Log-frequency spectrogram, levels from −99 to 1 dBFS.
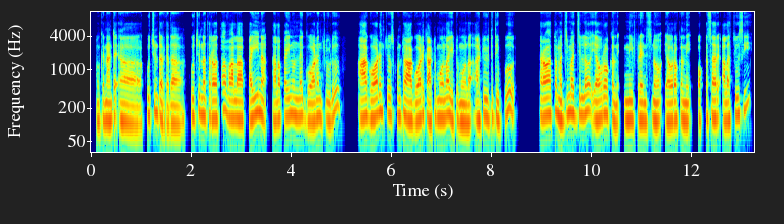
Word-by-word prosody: "Okay 120 Hz, +2 st, -5 dB
నా? 125 Hz, -, +5 dB
అంటే 125 Hz, -, -2 dB
ఆహ్, 110 Hz, -3 st, 0 dB
కూర్చుంటారు 155 Hz, -5 st, -1 dB
కదా! 115 Hz, +1 st, +1 dB, 0.3 s
కూర్చున్న 150 Hz, +1 st, -2 dB
తర్వాత 135 Hz, -1 st, +2 dB, 0.2 s
వాళ్ళ 140 Hz, 0 st, +4 dB, 0.2 s
పైన 155 Hz, +5 st, +2 dB, 0.2 s
తల 125 Hz, +2 st, 0 dB
పైనుండి 150 Hz, 0 st, -1 dB
గోడను 130 Hz, +3 st, +1 dB
చూడు. 135 Hz, +5 st, -3 dB, 0.6 s
ఆ -, -, +10 dB
గోడను 155 Hz, +5 st, +3 dB
చూసుకుంటూ, 150 Hz, -1 st, -5 dB
ఆ -, -, +9 dB
గోడకి 135 Hz, +2 st, +2 dB
అటు 125 Hz, +4 st, -3 dB
మూల, 140 Hz, +2 st, +2 dB
ఇటు 130 Hz, -, -8 dB
మూల, 120 Hz, -1 st, +1 dB, 0.2 s
అటు 130 Hz, +3 st, -3 dB
ఇటు 140 Hz, -, -7 dB
తిప్పు. 135 Hz, +10 st, -3 dB, 0.6 s
తర్వాత 155 Hz, +2 st, +5 dB
మధ్య 135 Hz, +4 st, -1 dB
మధ్యలో 160 Hz, +2 st, -1 dB, 0.2 s
ఎవరో 145 Hz, +4 st, +2 dB
ఒకళ్ళని 130 Hz, -5 st, -4 dB, 0.2 s
నీ 135 Hz, -, +2 dB
ఫ్రెండ్స్‌నో 125 Hz, 0 st, 0 dB, 0.2 s
ఎవరో 130 Hz, +2 st, +3 dB
ఒకళ్ళని 130 Hz, -2 st, -2 dB, 0.2 s
ఒక్కసారి 140 Hz, +1 st, -1 dB
అలా 125 Hz, 0 st, +1 dB
చూసి, 155 Hz, +7 st, -4 dB
140 Hz, 170 wpm, -23 LUFS, 125-155 Hz, 0.6 s, ఆ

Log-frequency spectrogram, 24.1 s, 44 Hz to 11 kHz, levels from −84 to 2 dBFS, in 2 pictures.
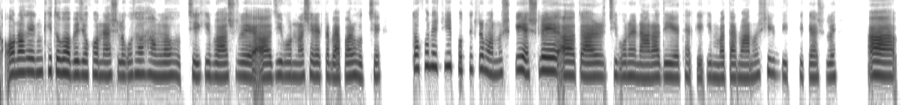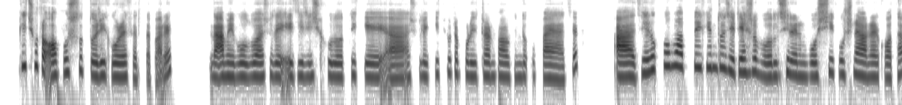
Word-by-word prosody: অনাকাঙ্ক্ষিতভাবে 250 Hz, -1 st, +2 dB
যখন 225 Hz, +1 st, -1 dB
আসলে 215 Hz, -1 st, -3 dB
কোথাও 230 Hz, +1 st, -1 dB
হামলা 205 Hz, -1 st, 0 dB
হচ্ছে 200 Hz, +2 st, -7 dB
কিংবা 205 Hz, -2 st, -1 dB
আসলে 210 Hz, 0 st, -3 dB, 0.2 s
আ -, -, +6 dB, 0.2 s
জীবন 210 Hz, -1 st, -3 dB
নাশের 210 Hz, +1 st, 0 dB
একটা 210 Hz, +1 st, -5 dB
ব্যাপার 205 Hz, 0 st, +2 dB
হচ্ছে, 195 Hz, +1 st, -6 dB, 0.5 s
তখন 310 Hz, +3 st, -1 dB
এটি 340 Hz, +2 st, -7 dB
প্রত্যেকটা 295 Hz, +1 st, -5 dB
মানুষকেই 235 Hz, +5 st, 0 dB
আসলে 275 Hz, +3 st, +3 dB, 0.3 s
আ -, -, +8 dB, 0.2 s
তার 200 Hz, 0 st, +6 dB, 0.2 s
জীবনে 205 Hz, -2 st, -3 dB
নাড়া 190 Hz, +1 st, +3 dB
দিয়ে 195 Hz, -1 st, +2 dB
থাকে 205 Hz, -, -7 dB
কিংবা 190 Hz, -1 st, -3 dB
তার 195 Hz, -, 0 dB
মানসিক 215 Hz, +7 st, -3 dB
দিক 200 Hz, -, -8 dB
থেকে 200 Hz, -1 st, -9 dB
আসলে 195 Hz, 0 st, -7 dB, 0.5 s
আ -, -, +9 dB, 0.6 s
কিছুটা 345 Hz, 0 st, -1 dB, 0.2 s
অপস্তুত 250 Hz, +4 st, -5 dB
তৈরি 210 Hz, 0 st, +1 dB
করে 200 Hz, 0 st, +2 dB
ফেলতে 180 Hz, -1 st, -11 dB
পারে। -, -, -1 dB, 0.6 s
না, 190 Hz, -, +3 dB
আমি 200 Hz, 0 st, -1 dB
বলবো 200 Hz, 0 st, -3 dB
আসলে 205 Hz, -1 st, -6 dB
এই 205 Hz, -, 0 dB
যে 205 Hz, -, -4 dB
জিনিসগুলো 200 Hz, 0 st, -6 dB, 0.2 s
থেকে 210 Hz, -2 st, -5 dB, 0.3 s
আ -, -, +3 dB, 0.2 s
আসলে 205 Hz, +1 st, -9 dB
কিছুটা 235 Hz, +1 st, -10 dB
পরিত্রাণ 205 Hz, -1 st, -4 dB
পাওয়ার 200 Hz, -1 st, -2 dB
কিন্তু 195 Hz, 0 st, -9 dB
উপায় 185 Hz, -2 st, -1 dB
আছে। 200 Hz, -, -9 dB, 0.6 s
আ -, -, +9 dB, 0.3 s
যেরকম 285 Hz, +8 st, -1 dB, 0.2 s
আপনি 330 Hz, +1 st, -5 dB
কিন্তু 320 Hz, 0 st, -3 dB
যেটি 255 Hz, 0 st, -1 dB
আসলে 255 Hz, +1 st, -3 dB
বলছিলেন, 210 Hz, +3 st, -2 dB, 0.2 s
বৈশ্বিক 205 Hz, +4 st, -3 dB
উষ্ণায়নের 205 Hz, -3 st, 0 dB
কথা, 190 Hz, +4 st, -4 dB
210 Hz, 160 wpm, -24 LUFS, 200-245 Hz, 0.6 s, আ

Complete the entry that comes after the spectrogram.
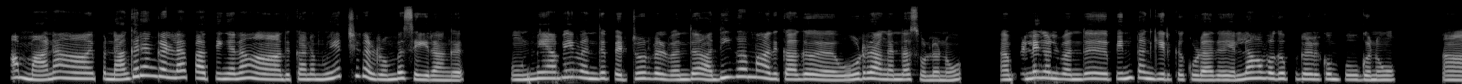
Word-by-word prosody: ஆமா, 275 Hz, -8 st, +2 dB
ஆனா 275 Hz, +6 st, +1 dB, 0.3 s
இப்ப 260 Hz, -, -8 dB
நகரங்கள்ல 360 Hz, -, +1 dB, 0.2 s
பாத்தீங்கன்னா 260 Hz, -1 st, +1 dB, 0.3 s
அதுக்கான 230 Hz, +1 st, -1 dB
முயற்சிகள் 350 Hz, +3 st, -1 dB
ரொம்ப 235 Hz, +5 st, +2 dB
செய்றாங்க. 205 Hz, -3 st, 0 dB, 0.7 s
உண்மையாவே 285 Hz, +7 st, +1 dB
வந்து 270 Hz, -1 st, +2 dB
பெற்றோர்கள் 255 Hz, +2 st, 0 dB
வந்து 225 Hz, +3 st, +1 dB, 0.2 s
அதிகமா 335 Hz, +8 st, 0 dB
அதுக்காக 235 Hz, -2 st, 0 dB, 0.5 s
ஓட்றாங்கன்னு 240 Hz, -2 st, +2 dB
தான் 230 Hz, 0 st, -2 dB
சொல்லணும். 195 Hz, +1 st, -2 dB, 0.4 s
தான் 220 Hz, +1 st, -1 dB
பிள்ளைகள் 285 Hz, +2 st, +1 dB
வந்து 235 Hz, +2 st, +1 dB, 0.3 s
பின்தங்கி 275 Hz, -1 st, +1 dB
இருக்கக் 225 Hz, -1 st, -7 dB
கூடாது, 210 Hz, -1 st, 0 dB
எல்லா 245 Hz, +6 st, +2 dB, 0.2 s
வகுப்புகளுக்கும் 245 Hz, -2 st, 0 dB
போகணும். 210 Hz, -1 st, -1 dB, 0.5 s
அ, -, -, -2 dB
245 Hz, 115 wpm, -22 LUFS, 225-275 Hz, 0.7 s, ஆமா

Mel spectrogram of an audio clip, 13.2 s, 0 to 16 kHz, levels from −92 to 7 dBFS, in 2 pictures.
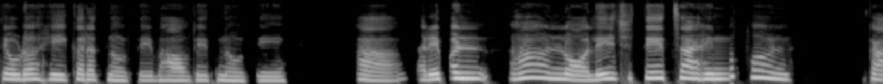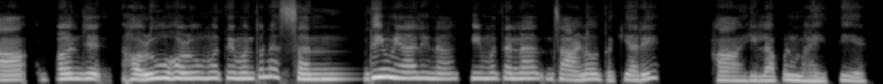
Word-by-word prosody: तेवढं 220 Hz, -1 st, +2 dB
हे 215 Hz, -1 st, +2 dB
करत 210 Hz, -2 st, -2 dB
नव्हते, 185 Hz, -1 st, -3 dB
भाव 185 Hz, -1 st, -2 dB
देत 190 Hz, -1 st, -3 dB
नव्हते. 175 Hz, -2 st, -2 dB, 0.6 s
हां. 185 Hz, -1 st, -2 dB
अरे 215 Hz, +2 st, +4 dB
पण 260 Hz, -1 st, +6 dB, 0.3 s
हां, 275 Hz, +3 st, +2 dB
नॉलेज 220 Hz, +3 st, +2 dB
तेच 270 Hz, +1 st, +1 dB
आहे 240 Hz, -3 st, +4 dB
ना 230 Hz, -, -1 dB
पण. 275 Hz, -7 st, +2 dB, 0.6 s
का 205 Hz, -2 st, 0 dB, 0.2 s
म्हणजे 235 Hz, 0 st, +1 dB, 0.2 s
हळू 225 Hz, +5 st, +4 dB
हळू 260 Hz, 0 st, +2 dB
मग 270 Hz, +1 st, 0 dB
ते 270 Hz, -, -1 dB
म्हणतो 255 Hz, +4 st, 0 dB
ना, 340 Hz, 0 st, -1 dB
संधी 225 Hz, +3 st, +3 dB
मिळाली 270 Hz, -4 st, +3 dB
ना, 245 Hz, -1 st, -2 dB
की 260 Hz, -1 st, -3 dB
मग 255 Hz, 0 st, -2 dB
त्यांना 250 Hz, 0 st, -1 dB
जाणवतं 210 Hz, -1 st, -2 dB
की 215 Hz, -, -3 dB
अरे! 215 Hz, +6 st, 0 dB, 0.5 s
हां, 185 Hz, -1 st, -1 dB
हिला 180 Hz, +1 st, -2 dB
पण 200 Hz, -2 st, +2 dB
माहिती 170 Hz, +1 st, -2 dB
आहे. 160 Hz, -, -5 dB
225 Hz, 170 wpm, -23 LUFS, 195-255 Hz, 0.6 s, पण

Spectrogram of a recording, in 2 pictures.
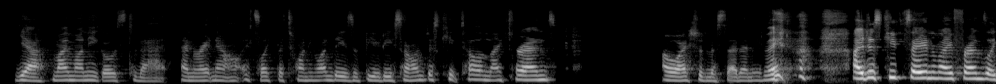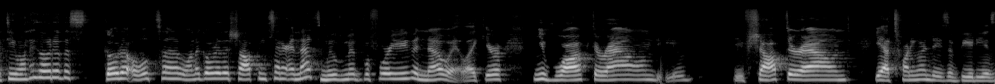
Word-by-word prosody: Yeah, 180 Hz, -4 st, -2 dB
my 195 Hz, -1 st, -4 dB
money 195 Hz, -1 st, -7 dB
goes 175 Hz, 0 st, -9 dB
to 190 Hz, -, -18 dB
that, 155 Hz, -3 st, -14 dB
and 185 Hz, -3 st, -9 dB
right 180 Hz, +1 st, -9 dB
now 175 Hz, -2 st, -12 dB
it's, 205 Hz, -, -14 dB
like, 185 Hz, 0 st, -10 dB
the 185 Hz, -, -13 dB
21 190 Hz, +1 st, -10 dB
Days 185 Hz, -3 st, -8 dB
of 170 Hz, -1 st, -13 dB
Beauty, 185 Hz, -1 st, -8 dB
so 190 Hz, +3 st, -8 dB
I'm 190 Hz, +2 st, -7 dB
just 215 Hz, -2 st, -11 dB
keep 230 Hz, -, -12 dB
telling 225 Hz, -5 st, -6 dB
my 195 Hz, 0 st, -8 dB
friends. 210 Hz, 0 st, -1 dB, 1.1 s
Oh, 195 Hz, -2 st, 0 dB
I 180 Hz, 0 st, +1 dB
shouldn't 180 Hz, -2 st, -9 dB
have 160 Hz, -, -11 dB
said 175 Hz, -, -7 dB
anything. 185 Hz, +6 st, +2 dB, 0.7 s
I 270 Hz, -1 st, +11 dB
just 305 Hz, 0 st, +4 dB
keep 320 Hz, -2 st, +4 dB
saying 295 Hz, -2 st, +9 dB
to 285 Hz, -, +1 dB
my 265 Hz, -1 st, +6 dB
friends, 265 Hz, -1 st, +4 dB
like, 225 Hz, -2 st, +2 dB
"Do 250 Hz, -, 0 dB
you 240 Hz, -, +2 dB
wanna 260 Hz, +7 st, -2 dB
go 315 Hz, 0 st, +3 dB
to 320 Hz, 0 st, 0 dB
the 305 Hz, -1 st, -5 dB
st 305 Hz, +1 st, -13 dB
go 250 Hz, +1 st, +5 dB
to 275 Hz, -, +4 dB
Ulta? 255 Hz, +3 st, -2 dB
Wanna 225 Hz, +3 st, -5 dB
go 265 Hz, 0 st, +1 dB
to 265 Hz, -, +3 dB
the 270 Hz, -, +2 dB
shopping 245 Hz, 0 st, 0 dB
center?" 260 Hz, +1 st, -4 dB
And 240 Hz, +1 st, -2 dB
that's 310 Hz, -3 st, -3 dB
movement 225 Hz, +2 st, -2 dB
before 245 Hz, +2 st, -2 dB
you 255 Hz, 0 st, -1 dB
even 265 Hz, -5 st, -2 dB
know 215 Hz, +3 st, 0 dB
it, -, -, -7 dB
like, 180 Hz, 0 st, -5 dB
you're 230 Hz, +1 st, -3 dB, 0.2 s
you've 235 Hz, -3 st, -2 dB
walked 205 Hz, +3 st, +4 dB
around, 220 Hz, +1 st, -2 dB
you've 195 Hz, +3 st, -13 dB, 0.4 s
you've -, -, -12 dB
shopped 225 Hz, +1 st, +1 dB
around 210 Hz, -1 st, +2 dB, 0.2 s
Yeah, 200 Hz, -2 st, +3 dB
21 210 Hz, +4 st, -5 dB
Days 185 Hz, -3 st, -7 dB
of 165 Hz, -3 st, -8 dB
Beauty 170 Hz, -1 st, -4 dB
is 165 Hz, -1 st, -5 dB
215 Hz, 230 wpm, -23 LUFS, 190-250 Hz, 1.1 s, I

